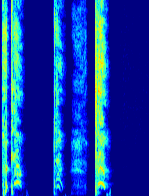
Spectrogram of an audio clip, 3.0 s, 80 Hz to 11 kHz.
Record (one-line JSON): {"cough_length": "3.0 s", "cough_amplitude": 32768, "cough_signal_mean_std_ratio": 0.35, "survey_phase": "beta (2021-08-13 to 2022-03-07)", "age": "65+", "gender": "Female", "wearing_mask": "No", "symptom_cough_any": true, "symptom_runny_or_blocked_nose": true, "symptom_onset": "11 days", "smoker_status": "Never smoked", "respiratory_condition_asthma": false, "respiratory_condition_other": false, "recruitment_source": "REACT", "submission_delay": "1 day", "covid_test_result": "Negative", "covid_test_method": "RT-qPCR", "influenza_a_test_result": "Negative", "influenza_b_test_result": "Negative"}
